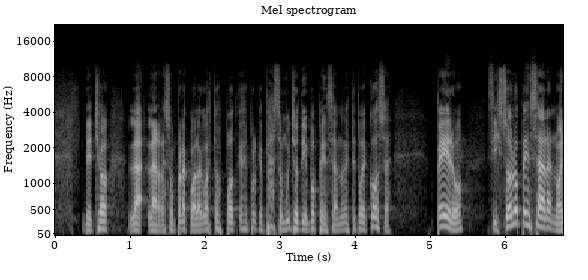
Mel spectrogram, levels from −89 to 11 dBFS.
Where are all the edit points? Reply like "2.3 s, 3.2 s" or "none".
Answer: 4.0 s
